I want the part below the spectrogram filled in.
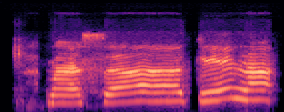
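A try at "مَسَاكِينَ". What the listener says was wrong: Bukan, kayaknya panjang.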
